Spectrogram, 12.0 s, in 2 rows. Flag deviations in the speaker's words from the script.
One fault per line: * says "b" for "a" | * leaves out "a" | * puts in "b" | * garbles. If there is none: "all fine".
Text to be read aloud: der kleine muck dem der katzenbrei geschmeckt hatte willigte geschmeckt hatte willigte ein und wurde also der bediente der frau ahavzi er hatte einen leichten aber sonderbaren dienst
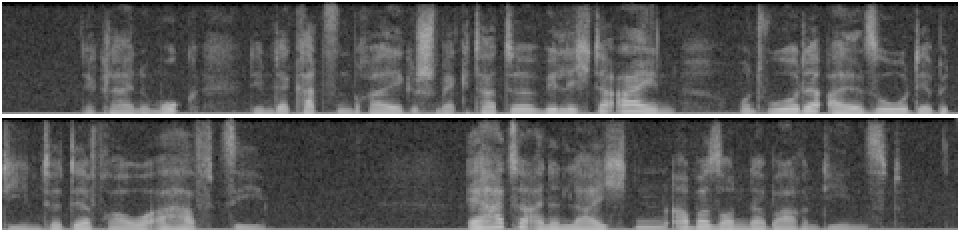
* leaves out "geschmeckt hatte willigte"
